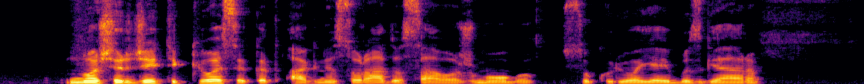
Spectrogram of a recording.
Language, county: Lithuanian, Kaunas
